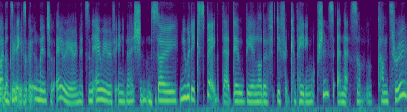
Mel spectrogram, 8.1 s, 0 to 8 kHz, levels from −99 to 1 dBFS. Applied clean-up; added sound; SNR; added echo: neural diffusion model UNIVERSE++.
